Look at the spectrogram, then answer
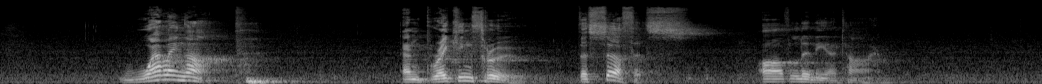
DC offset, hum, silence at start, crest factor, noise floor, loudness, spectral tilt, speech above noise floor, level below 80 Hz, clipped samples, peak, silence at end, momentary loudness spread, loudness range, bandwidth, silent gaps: under 0.1%; none; 0.1 s; 22 dB; -47 dBFS; -22 LUFS; -5 dB/octave; 26 dB; -48 dBFS; under 0.1%; -2 dBFS; 0 s; 21 LU; 6 LU; 16 kHz; none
